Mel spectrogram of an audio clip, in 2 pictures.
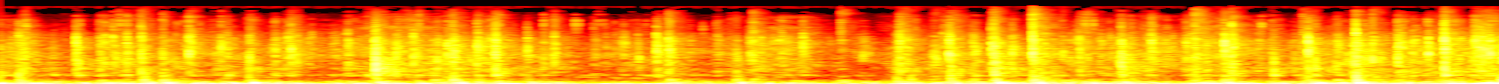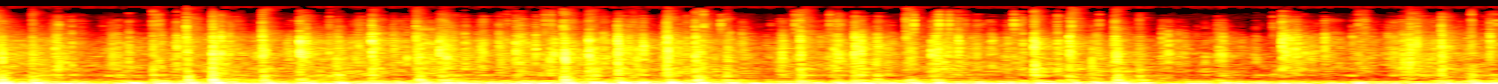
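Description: Fingertips of both hands type rapid key presses on a full-size black plastic backlit RGB gaming keyboard with a hollow housing. A dense, steady stream of short, dry clicks and taps carries a strong low, hollow thump under brief bright clacks that die away almost instantly.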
